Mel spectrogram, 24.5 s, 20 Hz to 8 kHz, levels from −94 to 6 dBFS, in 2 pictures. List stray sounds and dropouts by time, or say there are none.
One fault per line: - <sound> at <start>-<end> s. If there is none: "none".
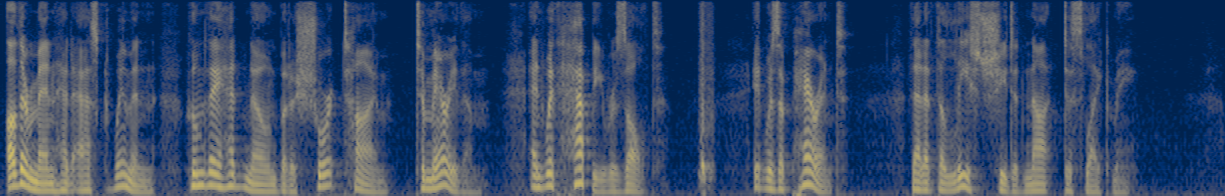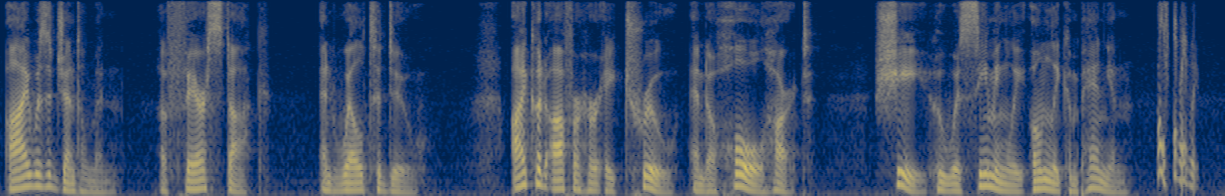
- whoosh at 7.0-7.1 s
- chirp at 23.8-24.2 s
